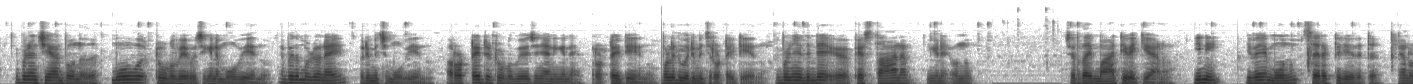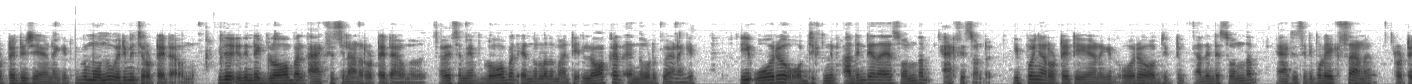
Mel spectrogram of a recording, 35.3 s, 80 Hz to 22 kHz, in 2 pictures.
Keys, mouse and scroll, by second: 0.0 middle click, 0.3-0.6 scroll up 1, 0.6 shift+middle click, 1.4-2.5 drag, 5.3-6.0 drag, 9.6 click, 10.4 click, 11.8 click, 12.4 click, 13.8 click, 14.7 drag, 14.8-15.2 middle drag, 15.2 click, 15.7 shift+click, 16.0-16.6 middle drag, 16.6 scroll up 1, 16.8-17.9 shift+middle drag, 17.9 click, 20.0-22.9 shift+middle drag, 22.9-26.0 drag, 29.9 click.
